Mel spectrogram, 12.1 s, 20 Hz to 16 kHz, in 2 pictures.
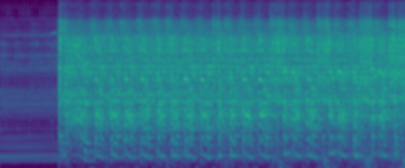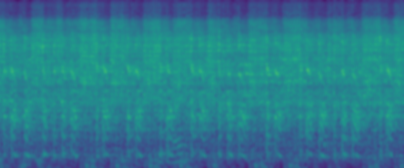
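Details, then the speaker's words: Audi A4 1.8T barn find with possibly mouse-chewed wiring, on a leaking home-brew fuel supply: silence, then it fires on starting spray and runs unevenly; fuel pump not working, so fuel isn't getting through. "it's a shame the fuel pump wasn't working so what I'm going to do today is I'm going to get the fuel pump out"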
